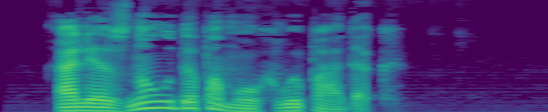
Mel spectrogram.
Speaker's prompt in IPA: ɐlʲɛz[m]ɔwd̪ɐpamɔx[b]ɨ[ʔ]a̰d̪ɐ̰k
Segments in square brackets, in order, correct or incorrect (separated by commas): incorrect, incorrect, incorrect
